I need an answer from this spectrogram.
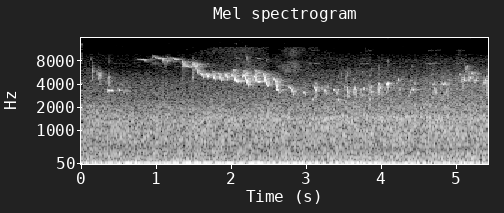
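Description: A small songbird singing one fast phrase that falls in pitch and ends in a run of quick repeated notes, faint over a low background rumble.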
